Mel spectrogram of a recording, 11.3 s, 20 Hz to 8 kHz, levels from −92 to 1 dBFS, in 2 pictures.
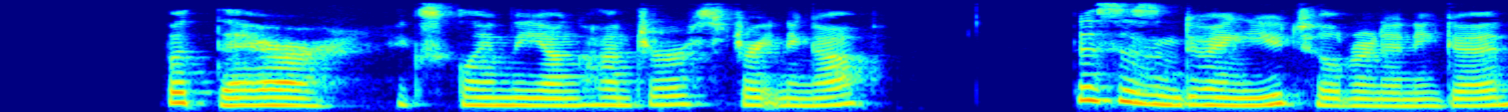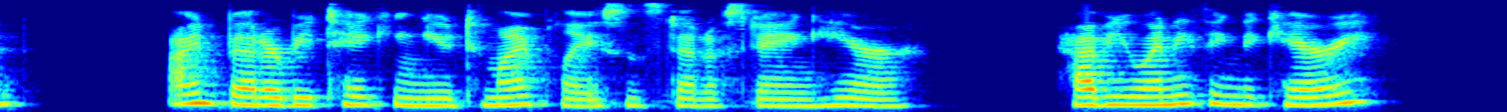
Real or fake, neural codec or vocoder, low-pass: real; none; 7.2 kHz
